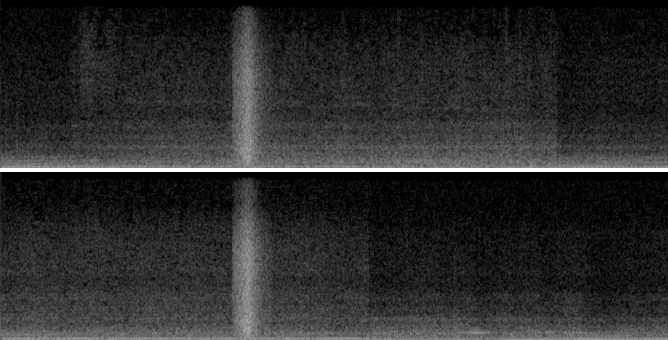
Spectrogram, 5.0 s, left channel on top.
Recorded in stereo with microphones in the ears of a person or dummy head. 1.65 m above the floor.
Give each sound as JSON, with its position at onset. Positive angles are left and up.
{"t": 1.7, "sound": "a whoosh", "side_deg": -5}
